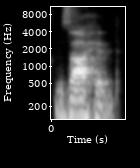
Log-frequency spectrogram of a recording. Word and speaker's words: Zahid: And um my first name is pronounced Zahed.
